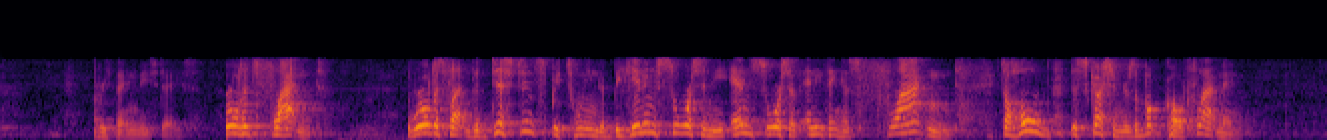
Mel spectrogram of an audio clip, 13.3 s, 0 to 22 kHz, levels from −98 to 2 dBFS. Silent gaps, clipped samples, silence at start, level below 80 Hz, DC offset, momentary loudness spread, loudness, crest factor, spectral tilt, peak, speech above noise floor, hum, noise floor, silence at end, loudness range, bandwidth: none; under 0.1%; 0.95 s; -74 dBFS; under 0.1%; 17 LU; -34 LUFS; 20 dB; -4.5 dB/octave; -16 dBFS; 35 dB; none; -69 dBFS; 0.9 s; 3 LU; 4 kHz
